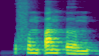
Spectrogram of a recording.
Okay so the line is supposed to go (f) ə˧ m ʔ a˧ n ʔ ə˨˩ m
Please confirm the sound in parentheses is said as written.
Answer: yes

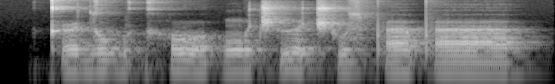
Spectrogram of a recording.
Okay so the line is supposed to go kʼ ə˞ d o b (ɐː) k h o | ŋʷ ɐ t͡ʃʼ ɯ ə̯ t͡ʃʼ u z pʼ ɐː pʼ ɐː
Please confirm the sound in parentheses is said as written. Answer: no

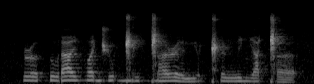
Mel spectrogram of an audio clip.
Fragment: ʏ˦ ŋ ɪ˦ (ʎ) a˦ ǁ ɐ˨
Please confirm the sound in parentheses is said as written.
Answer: yes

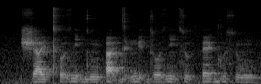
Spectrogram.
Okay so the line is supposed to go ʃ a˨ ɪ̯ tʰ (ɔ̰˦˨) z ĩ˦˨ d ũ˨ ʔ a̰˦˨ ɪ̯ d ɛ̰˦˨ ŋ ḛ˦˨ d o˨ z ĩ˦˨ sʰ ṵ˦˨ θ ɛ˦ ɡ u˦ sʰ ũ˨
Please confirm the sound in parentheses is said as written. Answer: no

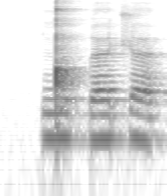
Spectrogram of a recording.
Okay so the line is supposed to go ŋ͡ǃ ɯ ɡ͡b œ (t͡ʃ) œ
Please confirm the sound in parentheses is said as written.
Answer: yes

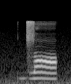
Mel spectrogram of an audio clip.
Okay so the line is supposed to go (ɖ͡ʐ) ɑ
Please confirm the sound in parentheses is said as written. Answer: yes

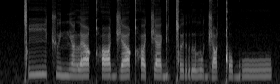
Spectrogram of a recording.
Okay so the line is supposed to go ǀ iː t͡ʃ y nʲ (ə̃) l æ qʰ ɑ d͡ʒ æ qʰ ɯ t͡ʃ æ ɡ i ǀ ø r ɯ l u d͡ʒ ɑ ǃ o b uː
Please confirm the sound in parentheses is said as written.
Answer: no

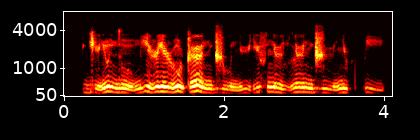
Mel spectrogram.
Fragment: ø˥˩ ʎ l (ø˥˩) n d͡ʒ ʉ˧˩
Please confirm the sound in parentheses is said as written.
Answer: no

